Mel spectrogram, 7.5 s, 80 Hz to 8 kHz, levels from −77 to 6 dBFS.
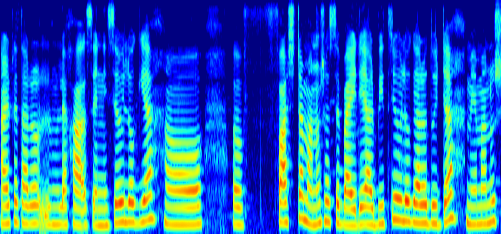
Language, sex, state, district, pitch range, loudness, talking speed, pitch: Bengali, female, Assam, Hailakandi, 215-245 Hz, -17 LUFS, 165 wpm, 225 Hz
